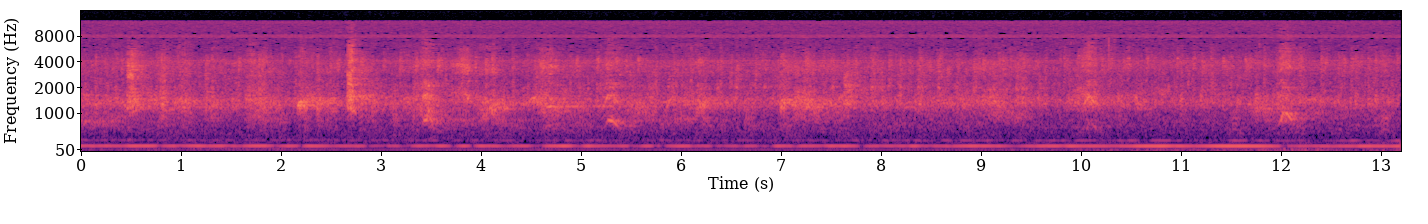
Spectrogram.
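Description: Heron chicks chatter and squawk in short, repeated calls.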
